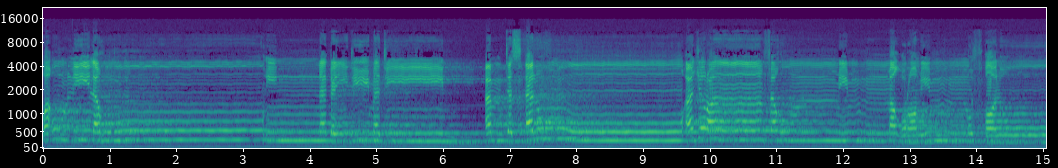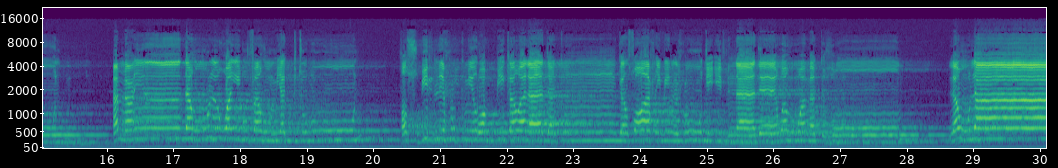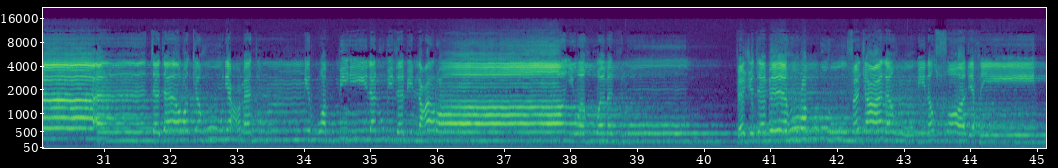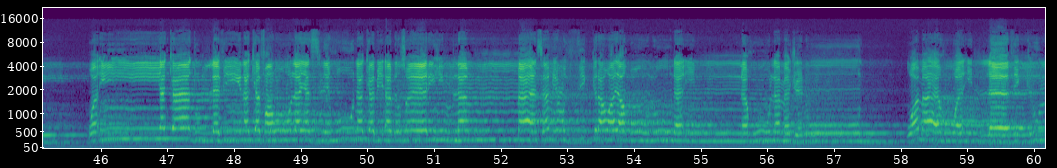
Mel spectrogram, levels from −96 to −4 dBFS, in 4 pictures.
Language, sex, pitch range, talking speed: Arabic, male, 230-265 Hz, 60 wpm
